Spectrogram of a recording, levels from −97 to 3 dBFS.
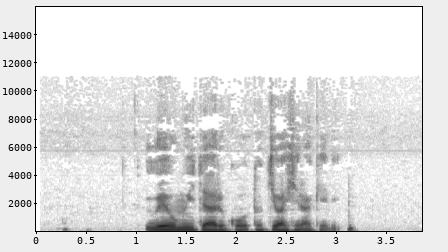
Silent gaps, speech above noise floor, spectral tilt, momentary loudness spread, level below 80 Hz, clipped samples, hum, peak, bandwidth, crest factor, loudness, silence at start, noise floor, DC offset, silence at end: none; 46 dB; -7.5 dB/octave; 20 LU; -40 dBFS; under 0.1%; none; -4 dBFS; 10 kHz; 18 dB; -20 LUFS; 0.3 s; -65 dBFS; under 0.1%; 0.7 s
